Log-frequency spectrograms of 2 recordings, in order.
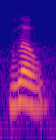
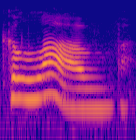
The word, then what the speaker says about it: glove: Glow. Glow. Se dice glove.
